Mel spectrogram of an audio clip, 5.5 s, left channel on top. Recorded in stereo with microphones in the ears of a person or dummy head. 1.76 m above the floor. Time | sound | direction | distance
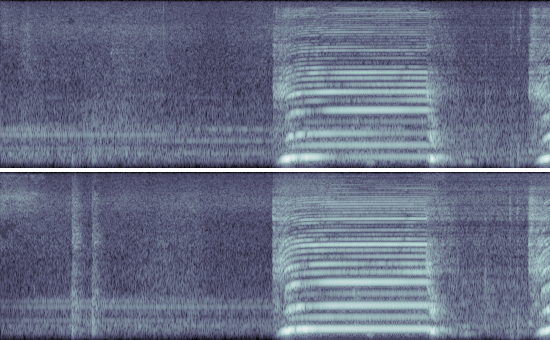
2.7 | a phone buzzing | 30° right (ahead or behind) | 1.8 m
